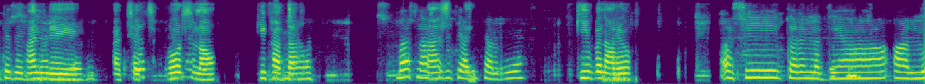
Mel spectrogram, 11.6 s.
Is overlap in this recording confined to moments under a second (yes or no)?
yes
